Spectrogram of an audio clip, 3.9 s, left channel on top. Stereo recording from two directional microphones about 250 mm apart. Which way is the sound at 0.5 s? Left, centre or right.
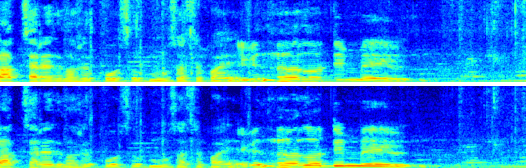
Left.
